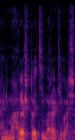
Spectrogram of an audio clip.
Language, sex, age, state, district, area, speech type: Marathi, male, 60+, Maharashtra, Thane, rural, spontaneous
